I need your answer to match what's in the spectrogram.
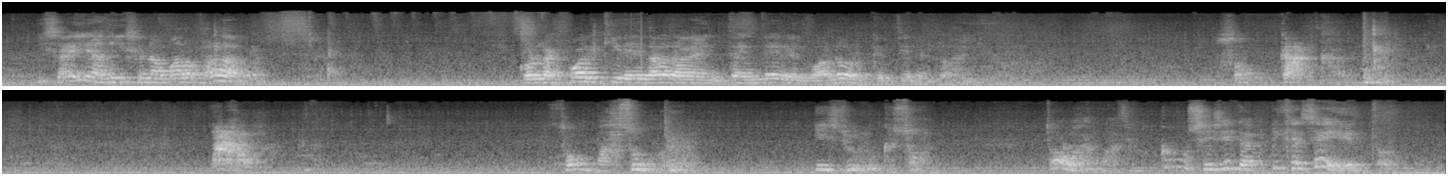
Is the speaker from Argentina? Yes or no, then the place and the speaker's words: yes; Argentina; Somos argentinos. Aunque nos pese.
